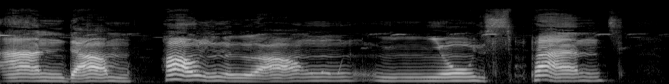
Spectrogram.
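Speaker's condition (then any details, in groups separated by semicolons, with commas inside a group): Speech impediment; no speech therapy yet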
